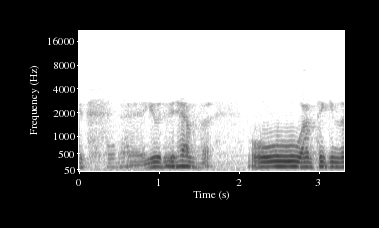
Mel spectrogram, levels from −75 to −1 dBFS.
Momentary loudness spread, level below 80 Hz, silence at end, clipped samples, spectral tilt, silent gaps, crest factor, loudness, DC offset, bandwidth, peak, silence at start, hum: 20 LU; -58 dBFS; 0 s; under 0.1%; -11.5 dB/octave; none; 14 dB; -24 LUFS; under 0.1%; 3.1 kHz; -12 dBFS; 0 s; none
